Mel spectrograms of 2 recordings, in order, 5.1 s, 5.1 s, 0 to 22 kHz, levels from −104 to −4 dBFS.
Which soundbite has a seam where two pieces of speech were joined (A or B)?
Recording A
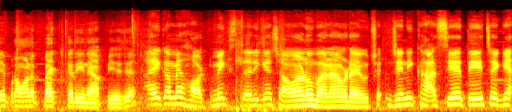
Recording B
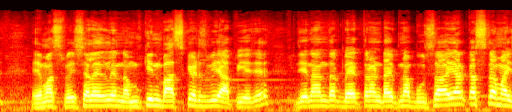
A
